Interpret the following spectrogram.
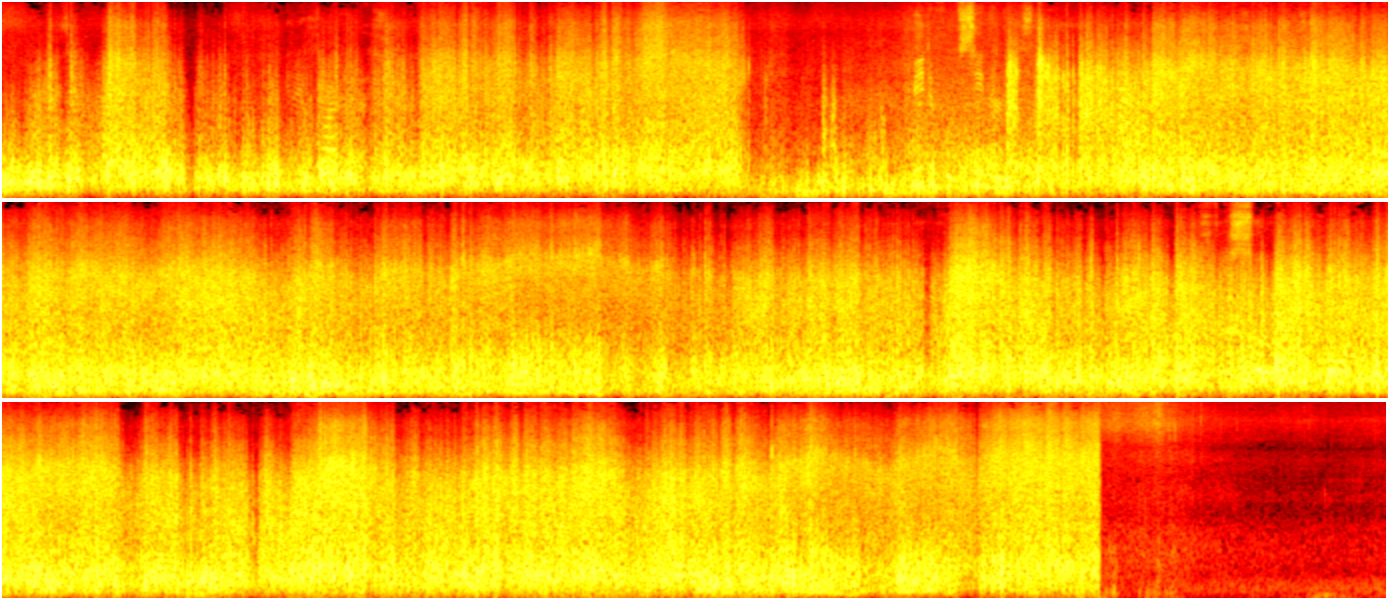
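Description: Strong wind buffeting the microphone: a loud, rough rushing full of gusty thumps that cuts off suddenly near the end.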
